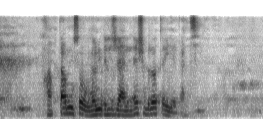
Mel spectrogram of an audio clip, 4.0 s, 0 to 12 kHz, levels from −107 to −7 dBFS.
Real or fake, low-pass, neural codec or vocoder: fake; 7.2 kHz; codec, 16 kHz, 2 kbps, FreqCodec, smaller model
